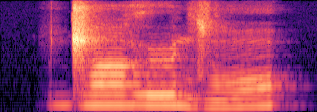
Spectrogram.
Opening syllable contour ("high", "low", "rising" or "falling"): high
